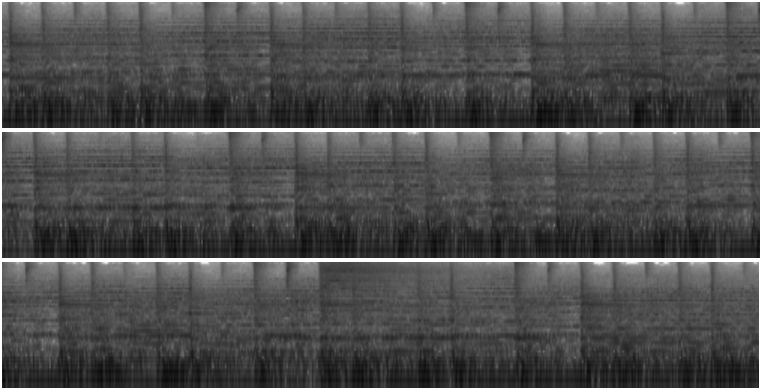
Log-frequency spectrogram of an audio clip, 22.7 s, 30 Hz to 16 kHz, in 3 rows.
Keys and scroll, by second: 2.4 ctrl+space, 3.0 ctrl+z, 4.5 ctrl+z, 5.8 ctrl+j, 6.1 ctrl+t, 6.9 ctrl+t, 7.1 ctrl+z, 10.5 ctrl+z, 10.6 ctrl+space, 10.7 ctrl+z, 11.6 ctrl+z, 12.4 ctrl+z, 12.8 ctrl+z, 13.4 ctrl+j, 13.7 ctrl+t, 13.9 ctrl+z, 19.7 ctrl+space, 22.1 ctrl+space.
